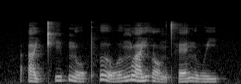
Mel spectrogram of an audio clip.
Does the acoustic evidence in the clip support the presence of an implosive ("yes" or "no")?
no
